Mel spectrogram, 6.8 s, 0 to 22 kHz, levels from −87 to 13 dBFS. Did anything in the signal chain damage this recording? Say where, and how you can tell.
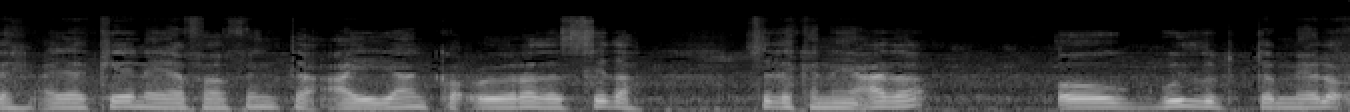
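Yes, at the codec stage, and the likely cause is HE-AAC compression at a very low bitrate, around 16 kbps. Throughout the speech, content stops near 12.3 kHz, and the replicated treble doesn't match the lower harmonics, so s sounds come out heavily gritty, metallic and lispy.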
